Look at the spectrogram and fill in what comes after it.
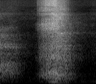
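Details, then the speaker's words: One of nine rescue cats gives a single sharp, hissy sneeze, a brief burst of air through the nose; sneezing. "I guess you all can hear that sneezing."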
